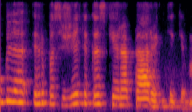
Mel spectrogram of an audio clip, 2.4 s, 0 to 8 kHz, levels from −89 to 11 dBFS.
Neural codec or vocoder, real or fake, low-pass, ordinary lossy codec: none; real; 7.2 kHz; Opus, 64 kbps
